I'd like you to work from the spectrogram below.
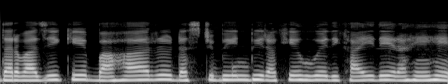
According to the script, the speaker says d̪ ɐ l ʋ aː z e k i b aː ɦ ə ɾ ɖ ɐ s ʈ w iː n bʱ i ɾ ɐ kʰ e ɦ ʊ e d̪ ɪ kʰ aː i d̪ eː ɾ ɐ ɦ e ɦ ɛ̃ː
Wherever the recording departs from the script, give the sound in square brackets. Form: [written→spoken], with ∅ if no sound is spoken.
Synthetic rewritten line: d̪ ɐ [l→ɾ] ʋ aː z e k [i→e] b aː ɦ ə ɾ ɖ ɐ s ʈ [w→b] iː n bʱ i ɾ ɐ kʰ e ɦ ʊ e d̪ ɪ kʰ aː i d̪ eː ɾ ɐ ɦ e ɦ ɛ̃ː

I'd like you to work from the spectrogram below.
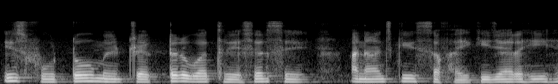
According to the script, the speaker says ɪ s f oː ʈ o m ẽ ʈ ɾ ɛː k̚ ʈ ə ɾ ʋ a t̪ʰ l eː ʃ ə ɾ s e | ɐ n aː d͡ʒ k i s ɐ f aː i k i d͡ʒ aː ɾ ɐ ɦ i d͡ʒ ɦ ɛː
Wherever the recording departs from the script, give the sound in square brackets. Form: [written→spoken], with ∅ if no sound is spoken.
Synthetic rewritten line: ɪ s f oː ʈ o m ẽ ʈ ɾ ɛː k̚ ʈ ə ɾ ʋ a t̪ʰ [l→ɾ] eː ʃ ə ɾ s e | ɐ n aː d͡ʒ k i s ɐ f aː i k i d͡ʒ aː ɾ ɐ ɦ i [d͡ʒ→∅] ɦ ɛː

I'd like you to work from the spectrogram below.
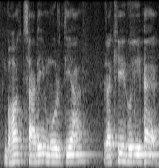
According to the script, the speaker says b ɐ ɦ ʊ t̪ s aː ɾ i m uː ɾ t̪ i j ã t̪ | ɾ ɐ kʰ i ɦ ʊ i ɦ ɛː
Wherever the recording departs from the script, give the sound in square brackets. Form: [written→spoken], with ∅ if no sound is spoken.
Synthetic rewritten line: b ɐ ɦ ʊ t̪ s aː ɾ i m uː ɾ t̪ i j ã [t̪→∅] | ɾ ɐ kʰ i ɦ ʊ i ɦ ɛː

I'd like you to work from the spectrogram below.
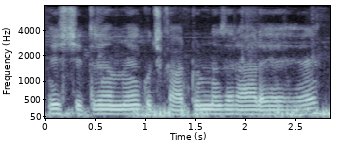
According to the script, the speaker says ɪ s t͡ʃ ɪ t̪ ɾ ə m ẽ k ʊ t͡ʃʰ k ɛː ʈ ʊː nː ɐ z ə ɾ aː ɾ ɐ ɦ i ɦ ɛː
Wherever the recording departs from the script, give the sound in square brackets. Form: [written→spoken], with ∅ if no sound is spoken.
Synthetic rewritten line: ɪ s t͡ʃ ɪ t̪ ɾ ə m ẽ k ʊ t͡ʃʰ k [ɛː→aː] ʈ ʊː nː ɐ z ə ɾ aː ɾ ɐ ɦ [i→e] ɦ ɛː

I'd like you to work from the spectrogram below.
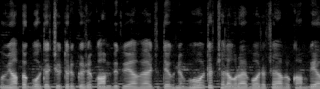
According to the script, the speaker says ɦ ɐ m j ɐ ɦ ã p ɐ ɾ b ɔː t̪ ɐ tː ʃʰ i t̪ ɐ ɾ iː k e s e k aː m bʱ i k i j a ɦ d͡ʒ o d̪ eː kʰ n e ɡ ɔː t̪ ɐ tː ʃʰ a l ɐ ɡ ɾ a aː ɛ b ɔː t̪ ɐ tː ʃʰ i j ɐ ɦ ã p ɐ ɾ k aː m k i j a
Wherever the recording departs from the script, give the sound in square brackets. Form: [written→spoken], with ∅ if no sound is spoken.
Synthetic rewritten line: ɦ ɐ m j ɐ ɦ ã p ɐ ɾ b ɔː t̪ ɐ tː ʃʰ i t̪ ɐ ɾ iː k e s e k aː m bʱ i k i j a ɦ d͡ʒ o d̪ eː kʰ n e [ɡ→b] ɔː t̪ ɐ tː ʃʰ a l ɐ ɡ ɾ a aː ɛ b ɔː t̪ ɐ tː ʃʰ [i→a] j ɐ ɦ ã p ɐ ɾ k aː m k i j a

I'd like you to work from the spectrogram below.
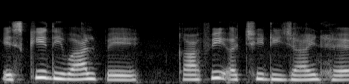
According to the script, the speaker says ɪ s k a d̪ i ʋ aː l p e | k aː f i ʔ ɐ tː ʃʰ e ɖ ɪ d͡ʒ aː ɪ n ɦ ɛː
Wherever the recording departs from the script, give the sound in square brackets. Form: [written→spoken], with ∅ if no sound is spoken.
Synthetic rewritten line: ɪ s k [a→i] d̪ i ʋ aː l p e | k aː f i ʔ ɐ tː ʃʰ [e→i] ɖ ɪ d͡ʒ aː ɪ n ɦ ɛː

